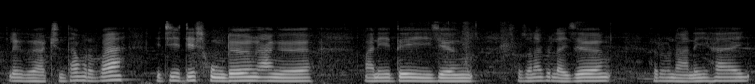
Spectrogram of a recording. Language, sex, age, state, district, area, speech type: Bodo, female, 45-60, Assam, Chirang, rural, spontaneous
